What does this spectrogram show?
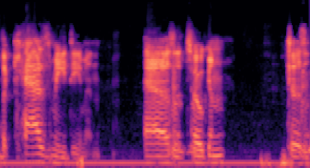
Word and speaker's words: Chasme: The E is silent. Plotting. Fun fact. And it's pronounced cha instead of ka.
